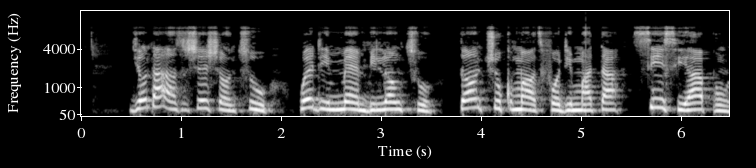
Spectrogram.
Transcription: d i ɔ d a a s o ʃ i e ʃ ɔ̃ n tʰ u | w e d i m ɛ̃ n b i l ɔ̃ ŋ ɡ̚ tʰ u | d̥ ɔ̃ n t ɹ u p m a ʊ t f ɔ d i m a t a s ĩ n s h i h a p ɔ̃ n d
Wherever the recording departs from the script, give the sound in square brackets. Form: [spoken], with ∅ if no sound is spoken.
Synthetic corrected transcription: d i ɔ d a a s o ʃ i e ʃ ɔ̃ n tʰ u | w e d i m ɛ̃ n b i l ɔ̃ ŋ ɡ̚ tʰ u | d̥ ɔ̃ n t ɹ u [k] m a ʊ t f ɔ d i m a t a s ĩ n s h i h a p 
